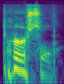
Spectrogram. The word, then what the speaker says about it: Pearsall: It's Pearsall. I don't care. When he earns the right for me to pronounce his name correctly, I will.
